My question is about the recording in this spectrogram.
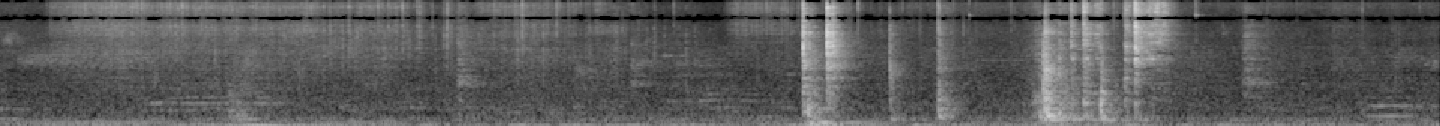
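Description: Dosa batter sizzling faintly on a hot griddle as it is ladled out, over a steady low hum. Two bursts of sharp metal clinks, about five and seven seconds in, from a steel ladle knocking against metal.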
